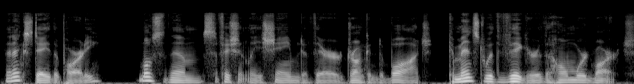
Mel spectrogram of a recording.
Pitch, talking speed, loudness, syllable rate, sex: 100 Hz, 190 wpm, -20 LUFS, 5.7 syllables/s, male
